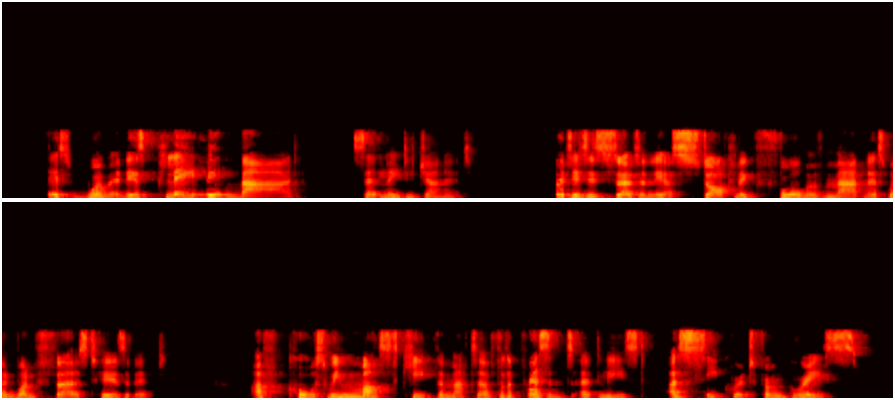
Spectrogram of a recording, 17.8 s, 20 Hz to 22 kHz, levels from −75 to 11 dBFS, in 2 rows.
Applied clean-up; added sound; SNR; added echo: neural mask model DeepFilterNet 3.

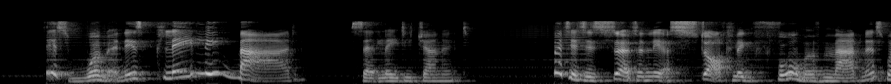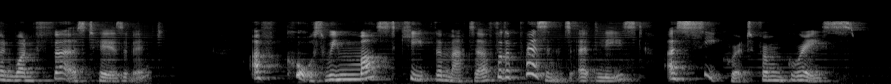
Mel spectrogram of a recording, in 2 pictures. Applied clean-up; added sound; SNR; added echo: neural separator model SepFormer DNS4.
